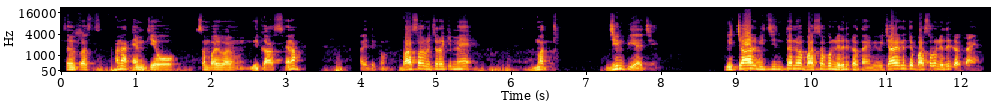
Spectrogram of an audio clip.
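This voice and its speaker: A man's voice: medium pitch, expressive, moderate pace, a little mellow. A man teaching an exam-prep lesson, constantly checking understanding with short questions and calling students "beta". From Rajasthan.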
